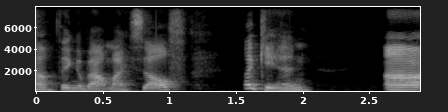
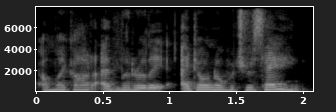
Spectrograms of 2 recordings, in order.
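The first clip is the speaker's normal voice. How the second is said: much softer, half under the breath; muttered inner thought; 4 semitones lower, 9 dB quieter, faster than usual. Retold or imitated. Bewildered customer thinking to herself, much softer. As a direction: keep it to yourself, barely audible.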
